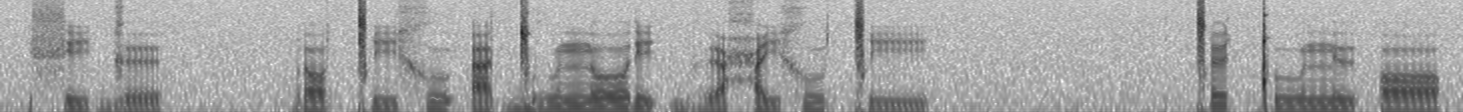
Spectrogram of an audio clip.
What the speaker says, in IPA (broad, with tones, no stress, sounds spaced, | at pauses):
s i˨ ɡ ɘ˨ | ɾ ɔ˨ ǀ i˨ x u˦ ʔ a˨ ɡ͡ǀ u˦ n o˦ ɾ i˨ ʔ bʱ ɘ˨ ħ i˨ x u˦ ǀ i˨ | ǀ ɘ˦ ǃ u˨ n ɨ˨ ʔ ɔ˨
